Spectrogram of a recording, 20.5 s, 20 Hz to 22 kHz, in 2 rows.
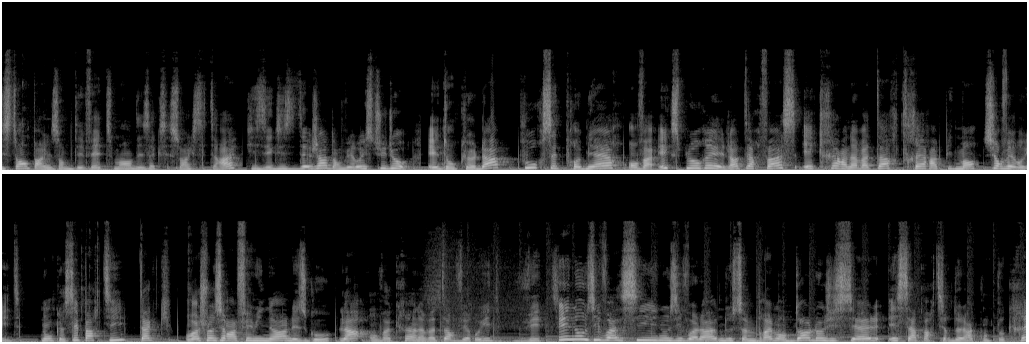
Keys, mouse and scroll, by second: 11.1 click, 17.3 middle click, 17.6-19.0 scroll.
